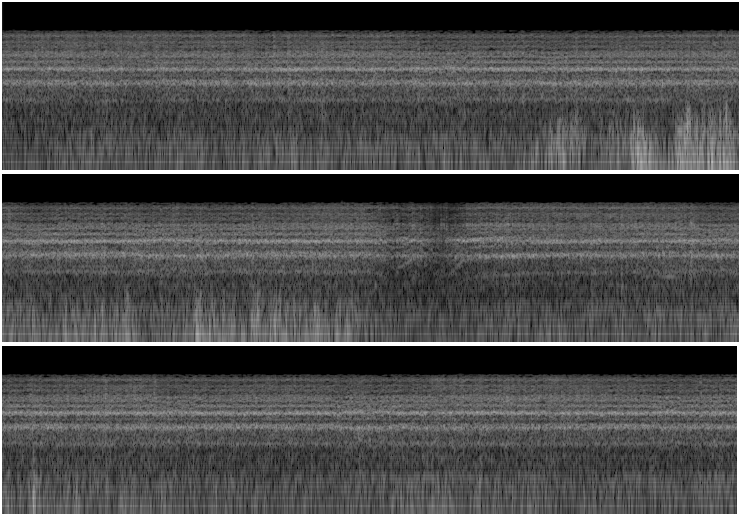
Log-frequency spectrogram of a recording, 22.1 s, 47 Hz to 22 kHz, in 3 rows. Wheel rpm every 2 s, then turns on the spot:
160, 160, 160, 160, 160, 130, 140, 160, 160, 160, 160.
none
